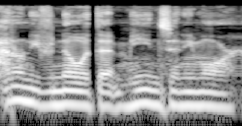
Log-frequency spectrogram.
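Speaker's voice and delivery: ordinary delivery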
